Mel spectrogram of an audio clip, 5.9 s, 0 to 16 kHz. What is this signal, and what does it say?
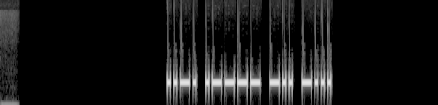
Morse code, heard as a keyed tone, about 27 wpm, 700 Hz. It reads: F1DB
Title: DXCC-100 Call Signs - 4 Characters - Repeated 2x - 28wpm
